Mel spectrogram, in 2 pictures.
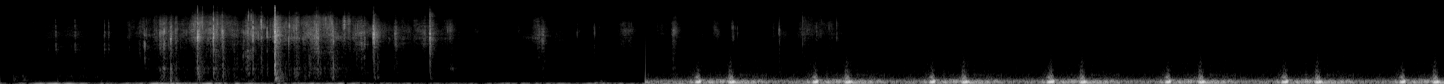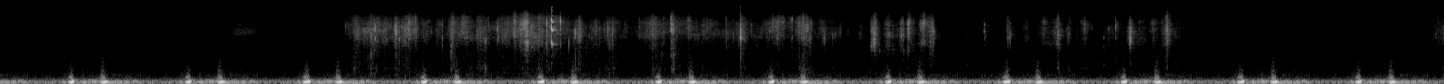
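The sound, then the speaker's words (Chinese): A muffled heartbeat heard through a stethoscope, checked after a vaccine took effect, steady low thumps about once a second, clear, with bursts of crinkly rustling at the start and again partway through. “疫苗生效了，来测一下心跳。”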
